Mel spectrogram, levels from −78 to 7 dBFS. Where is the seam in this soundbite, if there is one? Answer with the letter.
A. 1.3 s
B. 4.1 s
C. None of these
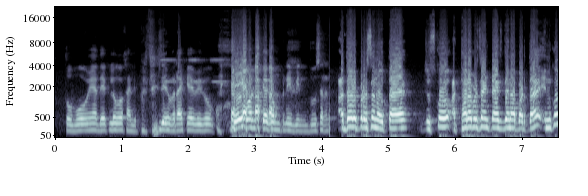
B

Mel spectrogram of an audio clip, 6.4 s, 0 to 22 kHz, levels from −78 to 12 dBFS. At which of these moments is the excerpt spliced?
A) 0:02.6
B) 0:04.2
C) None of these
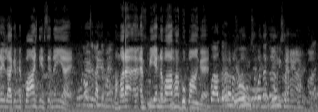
B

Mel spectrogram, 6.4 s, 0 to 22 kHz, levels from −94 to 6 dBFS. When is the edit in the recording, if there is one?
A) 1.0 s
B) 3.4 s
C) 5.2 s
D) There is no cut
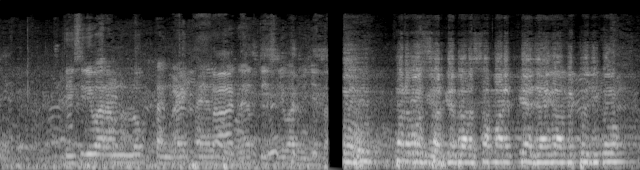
B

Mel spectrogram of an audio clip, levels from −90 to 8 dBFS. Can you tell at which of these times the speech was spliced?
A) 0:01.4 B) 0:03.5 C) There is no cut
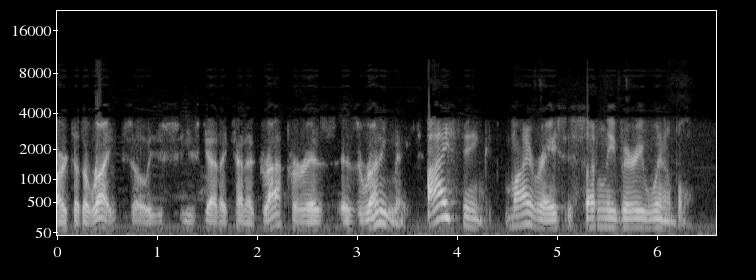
B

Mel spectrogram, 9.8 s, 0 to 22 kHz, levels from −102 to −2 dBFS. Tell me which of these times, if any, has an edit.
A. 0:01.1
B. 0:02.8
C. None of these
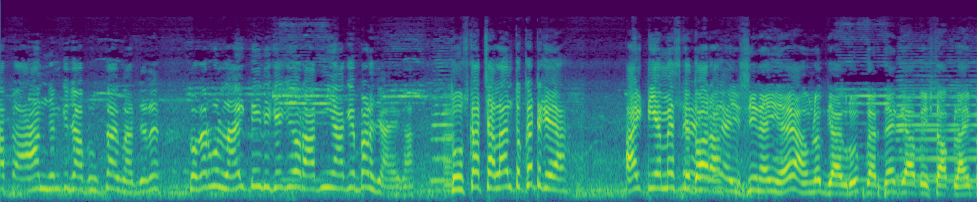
C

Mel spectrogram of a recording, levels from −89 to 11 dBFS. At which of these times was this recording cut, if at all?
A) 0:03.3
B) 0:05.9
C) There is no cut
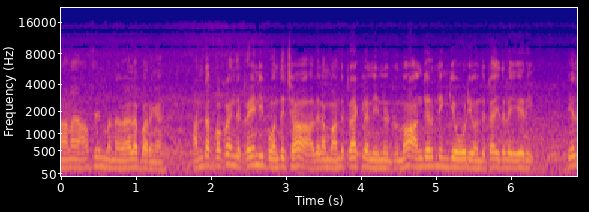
C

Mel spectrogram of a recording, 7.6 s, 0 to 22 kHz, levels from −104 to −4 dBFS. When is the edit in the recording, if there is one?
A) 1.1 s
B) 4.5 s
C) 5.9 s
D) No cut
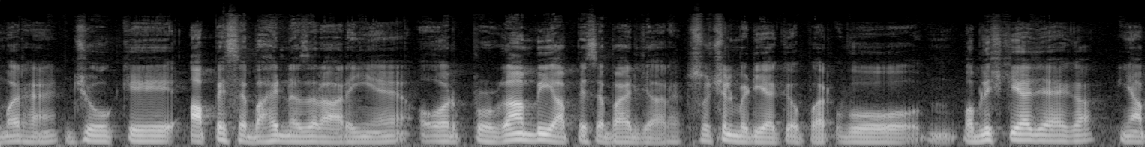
B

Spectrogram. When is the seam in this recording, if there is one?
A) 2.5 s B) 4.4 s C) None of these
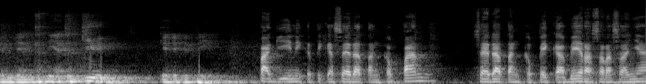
A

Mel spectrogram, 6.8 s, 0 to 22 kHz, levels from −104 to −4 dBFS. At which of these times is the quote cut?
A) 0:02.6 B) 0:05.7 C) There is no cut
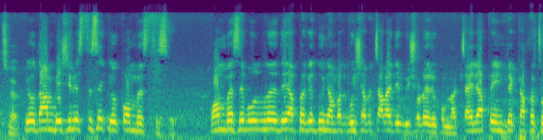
B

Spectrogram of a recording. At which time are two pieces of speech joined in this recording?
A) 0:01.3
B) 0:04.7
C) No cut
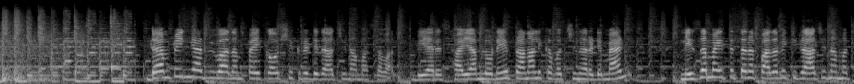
A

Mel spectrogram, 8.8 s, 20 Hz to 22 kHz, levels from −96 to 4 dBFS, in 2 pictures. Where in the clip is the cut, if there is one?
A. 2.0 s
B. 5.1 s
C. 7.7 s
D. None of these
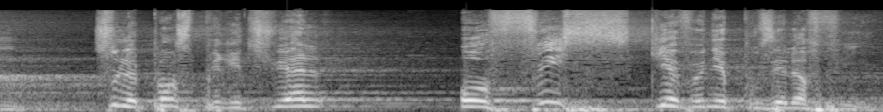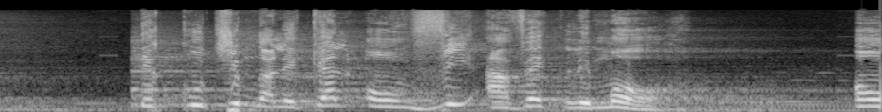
B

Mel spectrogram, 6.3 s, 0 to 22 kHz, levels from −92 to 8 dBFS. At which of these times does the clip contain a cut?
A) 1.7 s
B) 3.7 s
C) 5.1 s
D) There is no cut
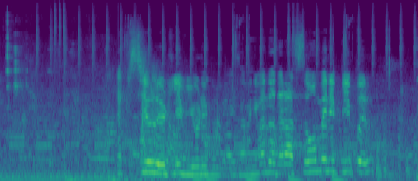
A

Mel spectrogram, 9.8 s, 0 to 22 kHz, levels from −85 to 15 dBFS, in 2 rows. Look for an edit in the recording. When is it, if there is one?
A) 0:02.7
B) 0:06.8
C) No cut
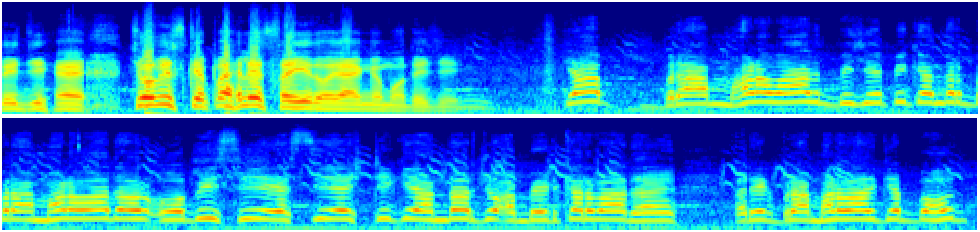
C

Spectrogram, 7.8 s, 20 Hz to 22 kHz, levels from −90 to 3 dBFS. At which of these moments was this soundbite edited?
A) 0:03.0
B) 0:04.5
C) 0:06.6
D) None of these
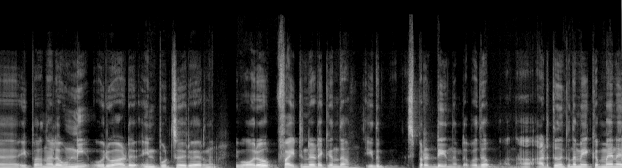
A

